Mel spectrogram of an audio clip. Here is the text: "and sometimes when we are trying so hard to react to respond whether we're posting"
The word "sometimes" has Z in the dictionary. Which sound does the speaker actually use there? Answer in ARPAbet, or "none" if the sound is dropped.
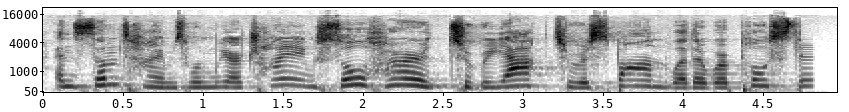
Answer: Z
